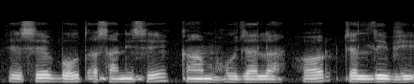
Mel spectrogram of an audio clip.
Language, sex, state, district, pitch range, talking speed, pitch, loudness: Bhojpuri, male, Uttar Pradesh, Deoria, 130-140 Hz, 145 wpm, 135 Hz, -16 LUFS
